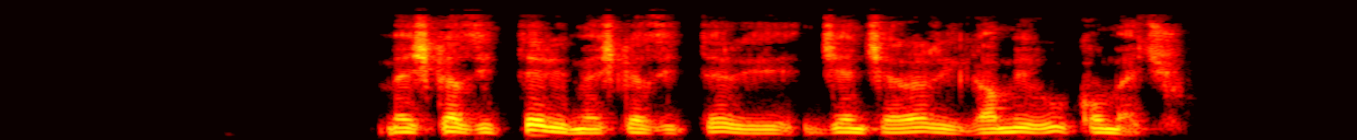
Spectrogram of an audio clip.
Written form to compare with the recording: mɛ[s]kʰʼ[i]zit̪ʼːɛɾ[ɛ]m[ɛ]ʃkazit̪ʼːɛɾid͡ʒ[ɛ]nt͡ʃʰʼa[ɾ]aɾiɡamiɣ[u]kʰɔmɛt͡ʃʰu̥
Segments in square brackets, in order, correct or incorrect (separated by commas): incorrect, incorrect, incorrect, correct, correct, correct, correct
